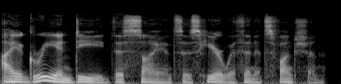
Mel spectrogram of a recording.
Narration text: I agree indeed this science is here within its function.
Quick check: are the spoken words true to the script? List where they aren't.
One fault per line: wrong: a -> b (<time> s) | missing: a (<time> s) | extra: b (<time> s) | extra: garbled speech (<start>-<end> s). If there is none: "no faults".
no faults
